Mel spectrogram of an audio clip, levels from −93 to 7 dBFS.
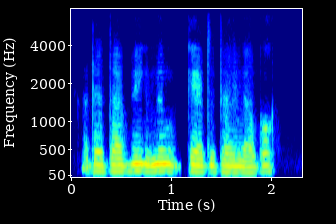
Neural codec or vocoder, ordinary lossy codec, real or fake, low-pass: codec, 16 kHz, 1 kbps, FreqCodec, smaller model; MP3, 64 kbps; fake; 7.2 kHz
